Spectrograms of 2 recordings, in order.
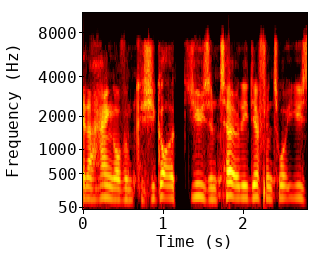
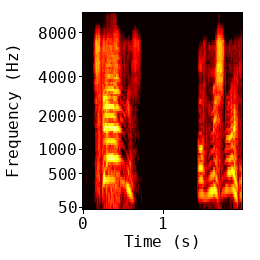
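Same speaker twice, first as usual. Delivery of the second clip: very loud, high-pitched calling shout; 8 semitones higher, 8 dB louder than usual. Reading out a viewer's comment aloud: imitating someone shouting. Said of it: "Scott's shouting at me".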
